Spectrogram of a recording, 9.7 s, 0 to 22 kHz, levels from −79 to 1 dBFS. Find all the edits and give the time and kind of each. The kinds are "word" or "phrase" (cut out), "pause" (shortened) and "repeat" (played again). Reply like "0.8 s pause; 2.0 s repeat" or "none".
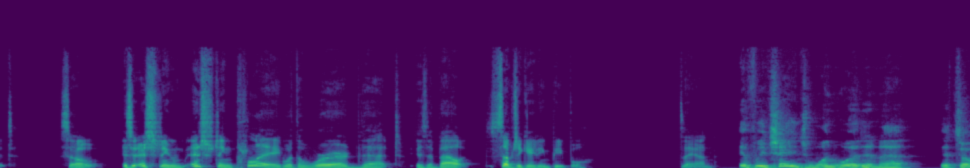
1.1 s pause; 2.8 s word; 4.1 s pause; 4.8 s pause; 6.8 s phrase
